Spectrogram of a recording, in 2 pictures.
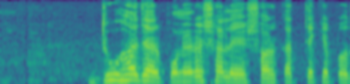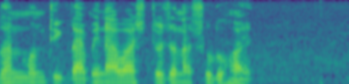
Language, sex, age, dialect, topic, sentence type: Bengali, male, 25-30, Standard Colloquial, agriculture, statement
